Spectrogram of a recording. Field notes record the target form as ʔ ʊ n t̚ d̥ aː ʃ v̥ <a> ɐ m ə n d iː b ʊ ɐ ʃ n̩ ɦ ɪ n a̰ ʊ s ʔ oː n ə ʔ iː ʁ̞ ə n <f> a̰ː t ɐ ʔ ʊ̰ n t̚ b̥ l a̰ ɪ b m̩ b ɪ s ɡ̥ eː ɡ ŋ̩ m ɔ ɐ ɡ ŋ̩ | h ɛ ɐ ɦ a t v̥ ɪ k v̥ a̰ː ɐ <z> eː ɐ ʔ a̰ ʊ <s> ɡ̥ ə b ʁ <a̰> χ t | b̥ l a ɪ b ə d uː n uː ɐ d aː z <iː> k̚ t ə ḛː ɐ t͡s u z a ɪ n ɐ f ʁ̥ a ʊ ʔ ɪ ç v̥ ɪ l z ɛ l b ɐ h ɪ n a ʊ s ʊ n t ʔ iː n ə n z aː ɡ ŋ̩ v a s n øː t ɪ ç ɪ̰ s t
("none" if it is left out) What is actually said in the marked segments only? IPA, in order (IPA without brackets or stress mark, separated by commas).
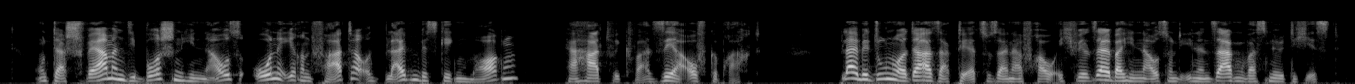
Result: ɛ, f, z, f, a̰, aː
